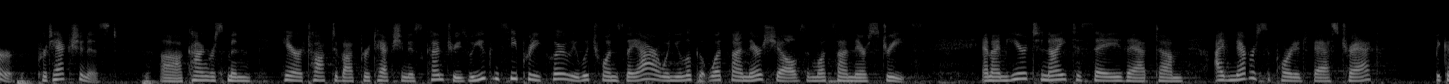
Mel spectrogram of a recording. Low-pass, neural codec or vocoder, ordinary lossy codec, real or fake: 7.2 kHz; none; AAC, 48 kbps; real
